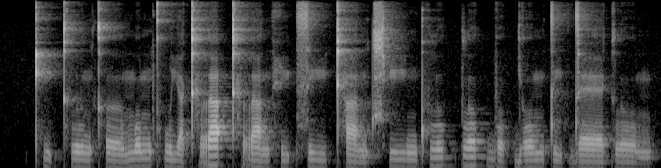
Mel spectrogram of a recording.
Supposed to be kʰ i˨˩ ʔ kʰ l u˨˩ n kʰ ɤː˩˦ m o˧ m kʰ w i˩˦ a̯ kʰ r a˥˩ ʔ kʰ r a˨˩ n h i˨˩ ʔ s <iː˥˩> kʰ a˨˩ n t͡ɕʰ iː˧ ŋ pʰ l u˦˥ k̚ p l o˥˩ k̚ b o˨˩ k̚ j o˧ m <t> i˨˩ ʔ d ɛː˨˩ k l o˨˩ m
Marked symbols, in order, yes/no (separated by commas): no, yes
